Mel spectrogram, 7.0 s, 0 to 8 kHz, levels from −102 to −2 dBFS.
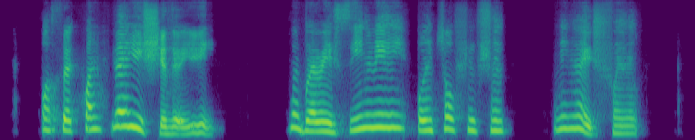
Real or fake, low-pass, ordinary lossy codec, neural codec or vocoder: fake; none; none; codec, 16 kHz, 0.5 kbps, FreqCodec, larger model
